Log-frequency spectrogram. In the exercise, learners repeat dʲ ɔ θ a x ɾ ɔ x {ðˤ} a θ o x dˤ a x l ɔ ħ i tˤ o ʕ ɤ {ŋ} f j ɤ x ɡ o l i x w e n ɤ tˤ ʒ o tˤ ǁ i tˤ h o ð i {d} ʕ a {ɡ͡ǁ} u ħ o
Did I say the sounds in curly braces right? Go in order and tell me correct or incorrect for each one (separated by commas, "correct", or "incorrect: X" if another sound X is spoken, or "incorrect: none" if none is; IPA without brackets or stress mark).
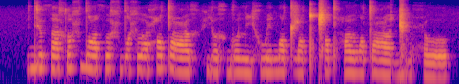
incorrect: dˤ, incorrect: x, incorrect: tˤ, correct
